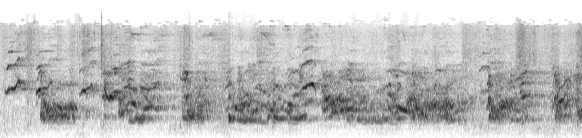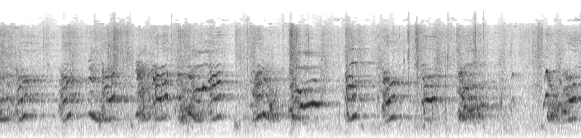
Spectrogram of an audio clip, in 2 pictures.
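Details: During a stick hunt for roe deer, a beagle pack keeps up a dense, continuous chorus. Many dogs give ringing bays and yelps that overlap without pause, rising and falling in loudness in rough pulses for the whole stretch.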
